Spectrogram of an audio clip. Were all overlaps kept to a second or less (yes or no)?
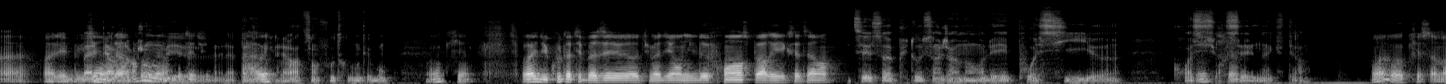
no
